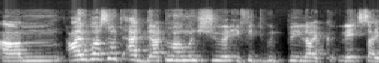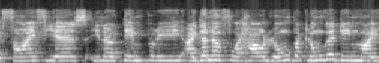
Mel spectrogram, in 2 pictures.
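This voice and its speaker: At a high pitch, a woman talks at a moderate pace with hardly any pauses. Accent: South African. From South Africa. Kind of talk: casual interview conversation. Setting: video call. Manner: hesitant, many fillers.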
